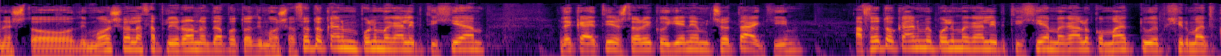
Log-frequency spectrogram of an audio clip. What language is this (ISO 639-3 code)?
ell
